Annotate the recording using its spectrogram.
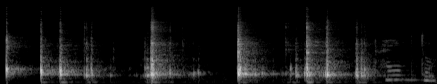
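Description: Hard plastic and glass parts of a small drip coffee maker being handled: a string of sharp clicks and knocks with a short ring as the carafe and its black plastic lid are fitted and set in place.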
